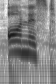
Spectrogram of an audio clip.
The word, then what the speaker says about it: honest: an honest man. This is honest. So H is silent.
